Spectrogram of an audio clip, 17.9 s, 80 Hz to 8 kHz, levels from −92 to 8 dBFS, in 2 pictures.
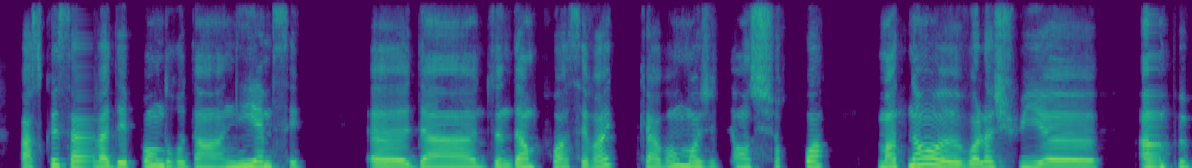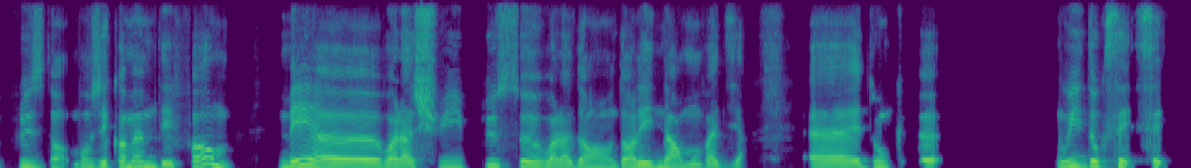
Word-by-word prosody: parce 185 -1 -2
que 260 - +1
ça 225 -4 0
va 200 -1 +2
dépendre 200 +2 +1
d'un 190 0 -2
IMC. 220 -4 +1 0.5
Heu, 170 -2 +4
d'un 180 0 +1
d 175 +1 -3
d'un 195 +1 +4
poids. 195 +2 -3
C'est 195 +1 -4
vrai 255 +8 0 0.2
qu'avant, 210 +3 -1
moi, 240 -1 +3
j'étais 190 0 -12
en 205 -1 -1
surpoids. 235 +6 -3 0.4
Maintenant, 260 +10 +4
heu, 220 -3 +5
voilà 190 +3 +2
je 220 - -6
suis, 205 -4 -3
heu, 175 -1 +4 0.3
un 205 0 +2
peu 220 +2 -7
plus 220 -1 -5
dans 190 -2 -6
bon, 175 - -5
j'ai 185 +2 -1
quand 205 +2 -1
même 215 0 +1
des 180 -2 +1
formes, 220 - 0 0.4
mais 230 +9 +4
heu, 185 -4 +4
voilà 175 -3 +1
je 160 - -4
suis 195 0 -6
plus, 245 0 -5
heu, 220 -2 +3
voilà 180 -4 -1
dans 175 +1 -3
dans 180 +2 0
les 190 0 +3
normes, 175 -4 -1
on 155 - -4
va 155 -1 -2
dire. 150 - -11 0.5
Heu, 160 -1 +2
donc 195 +3 -5 0.2
heu - - +4 0.9
oui 230 +2 +1
donc 225 0 +3
c'est 240 0 0
c'est 225 0 -3
195 Hz, 190 wpm, -22 LUFS, 180-220 Hz, 0.9 s, heu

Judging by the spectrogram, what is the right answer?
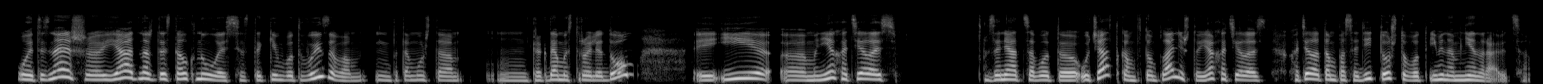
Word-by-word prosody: Ой, 230 -3 +2
ты 225 - -4
знаешь, 285 +1 +2
э, 215 -1 0
я 255 +8 +3
однажды 260 -4 +2
столкнулась 235 -7 0
с 185 - -9
таким 195 +3 -3
вот 195 -1 -4
вызовом, 200 - +1
м, 195 -2 -7
потому 200 +2 -7
что, 185 0 -7 0.4
м, 175 -1 -7
когда 190 +4 -1
мы 210 -1 0
строили 195 -1 -2
дом, 265 - +2 0.6
и 195 0 0
и, 270 0 +4
э, 200 -1 -3
мне 210 +10 +2
хотелось 245 -3 +1 0.9
заняться 215 0 +1
вот, 195 -1 -1
э, 185 0 +5
участком 235 - 0
в - - -22
том 210 -2 -3
плане, 290 - +1
что 195 - -9
я 210 +8 0
хотела 225 -6 -1
с 180 0 -15 0.2
хотела 240 +3 +2
там 220 -1 -1
посадить 205 +6 -1
то, 255 +1 +5
что 260 -4 -3
вот 185 -1 -2
именно 215 -2 +2
мне 200 +1 +3
нравится. 175 -5 -7
215 Hz, 170 wpm, -22 LUFS, 195-250 Hz, 0.9 s, э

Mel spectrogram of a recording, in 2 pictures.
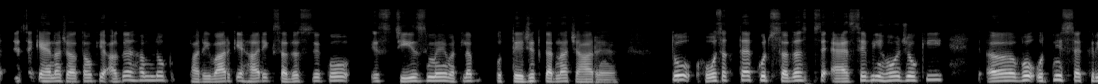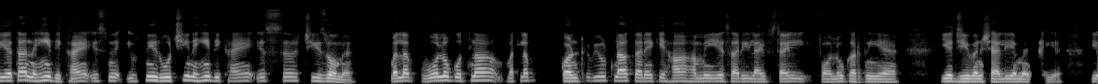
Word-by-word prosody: जैसे 150 - -9
कहना 155 0 +1
चाहता 145 -1 -1
हूँ 155 - -3
कि - - -1
अगर 195 +10 -1
हम 190 0 -1
लोग 195 -1 -4 0.2
परिवार 130 +2 0
के 170 - -1
हर 140 +3 0
एक 160 - -10
सदस्य 145 +4 -2
को 175 +3 0 0.3
इस 150 +1 -8
चीज़ 155 +3 0
में 175 0 +4
मतलब 165 +3 -3 0.2
उत्तेजित 145 +2 0
करना 140 +2 +2
चाह 120 -5 -2
रहे 110 -2 -4
हैं, 105 0 -8 0.6
तो 420 0 +5
हो 155 +3 +3
सकता 195 +2 -1
है - - +5
कुछ 195 - +3
सदस्य 180 +3 0
ऐसे 135 +6 0
भी 190 +1 +1
हों 185 +2 +2
जो 190 -1 +5
कि 215 +3 -5 0.5
अ, - - +1
वो 170 +4 +5
उतनी 205 +5 +1
सक्रियता 170 0 +2
नहीं 180 +1 +4
दिखाएँ 145 +1 -1
इसमें, 160 +3 -5
उतनी 185 +6 +3
रुचि 170 +3 +3
नहीं 180 +1 +3
दिखाएँ 165 0 -4
इस 165 0 -9 0.3
चीज़ों 150 -3 +2
में, 110 -3 -2 0.4
मतलब 165 +3 +3
वो 155 +6 +2
लोग 185 -1 +4
उतना 185 +3 +2 0.2
मतलब 175 +4 -4 0.3
कॉन्ट्रिब्यूट 165 +5 +1
ना 170 0 +7
करें 155 -2 -1
कि 155 - -4
हाँ, 145 0 -1
हमें 140 +1 -1
ये 145 +1 0
सारी 140 0 -1
लाइफ़स्टाइल 135 +1 -2 0.2
फॉलो 130 +2 -1
करनी 130 -1 -2
है, 125 -1 0 0.4
ये 145 +1 +4
जीवन 135 0 +4
शैली 130 0 +1
है 130 - +3
मेरी 120 -3 -4
155 Hz, 190 wpm, -24 LUFS, 140-175 Hz, 0.6 s, ना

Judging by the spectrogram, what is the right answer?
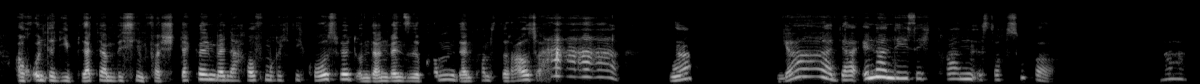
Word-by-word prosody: auch 175 -1 -3
unter 195 -2 +2
die 170 0 -8
Blätter 165 +3 0
'n 175 -1 -1
bisschen 175 0 -5
verstecken, 190 +9 0
wenn 195 0 +4
der 180 -1 -7
Haufen 195 +2 -2
richtig 200 +1 -15
groß 230 +5 +3
wird, 235 0 +6
und 150 - -5
dann, 155 +3 +2
wenn 170 +1 +3
sie 160 -1 -2
kommen, 215 +7 -7
dann 150 -2 -2
kommst 190 +1 -15
du - - -1
raus: 205 +7 0
„Ah.” 335 -5 -2 0.5
Ja. 195 +8 0 0.9
Ja, 360 -6 -3
da 210 -1 -2
erinnern 315 +6 +7
die 285 -1 0
sich 265 -1 -12
dran, 255 0 -6
ist 220 -1 -15
doch 220 0 -14
super. 310 +7 -12 1.1
Ja. 250 +1 -16
210 Hz, 170 wpm, -25 LUFS, 175-255 Hz, 1.1 s, erinnern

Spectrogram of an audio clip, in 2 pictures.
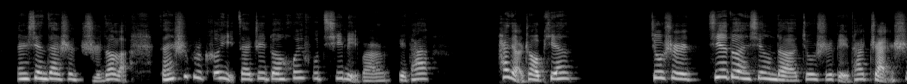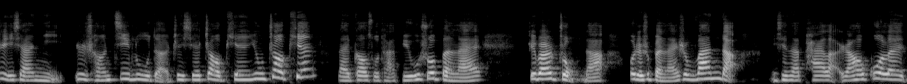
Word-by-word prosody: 但 255 0 +3
是 255 - -1
现 280 -3 +5
在 260 -1 +3
是 240 0 -2
直 180 -8 -8
的 240 +5 +1
了， 205 - -2 0.3
咱 230 +4 +3
是 370 +6 -2
不 350 - -4
是 300 - -1
可 280 +2 -1
以 270 -4 -1
在 245 -1 +1
这 275 +3 -3
段 250 0 +2
恢 295 +4 -2
复 280 -2 -8
期 275 +2 -4
里 225 - -1
边 170 -1 -6
儿， 175 +3 -8
给 200 - 0
他 250 +5 -2 0.7
拍 345 - +3
点 - - +3
儿 - - -4
照 225 -4 +5
片， 270 +6 0 0.7
就 305 -1 +1
是 250 -6 +1
阶 340 +1 +3
段 310 -6 +3
性 260 -1 +1
地 195 -5 +2
就 240 +3 0
是 225 0 -2
给 - - -2
他 240 +2 -2
展 240 +1 +1
示 265 -1 -2
一 205 - 0
下 195 -3 -2
你 185 -2 -5
日 240 -1 -3
常 195 -1 -3
记 250 +3 -2
录 225 -2 0
的 - - -4
这 220 - -2
些 210 0 -1
照 220 -1 +2
片。 215 +2 -1
用 255 +1 +1
照 310 +3 +4
片 360 +4 -1 0.2
来 180 -2 -2
告 195 +3 +1
诉 180 -2 -6
他。 170 -1 -9
比 190 +2 -4
如 200 +3 +3
说 275 +4 +3
本 200 -7 +1
来 170 +5 -1 0.4
这 255 - +1
边 250 0 +8
儿 255 - 0
肿 220 -2 +2
的， 170 +2 -1 0.2
或 245 - +4
者 210 - +6
是 230 - -2
本 195 -5 +1
来 160 +3 -2
是 220 - 0
弯 260 +5 +4
的， 250 - +2 0.3
你 - - -12
现 200 +3 -1
在 190 - 0
拍 200 +1 -2
了， 200 - -2
然 190 +2 +1
后 225 - +3
过 265 +3 +2
了 240 -2 +5
235 Hz, 290 characters per minute, -22 LUFS, 200-260 Hz, 0.7 s, 边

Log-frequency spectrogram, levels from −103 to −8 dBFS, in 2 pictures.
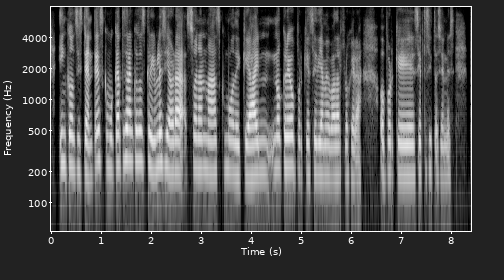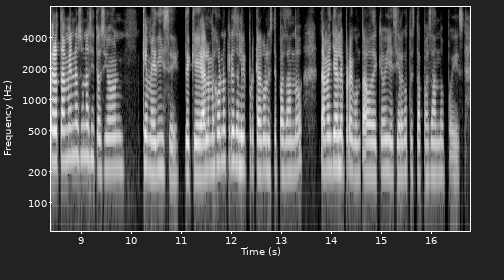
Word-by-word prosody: inconsistentes, 220 0 0
como 215 -2 -8
que 230 - +1
antes 245 +3 -1
eran 255 -1 +5
cosas 250 -2 -1
creíbles 230 +1 0
y 220 - 0
ahora 200 0 +5
suenan 215 -1 -2
más 195 0 +1
como 200 -2 -6
de 185 -1 -3
que: 180 +1 -2
"Ay, 185 +1 +7
no 205 +2 -6
creo 220 0 +3
porque 195 -1 -10
ese 190 +1 -6
día 190 -1 0
me 185 0 -4
va 175 0 0
a - - +1
dar 180 0 0
flojera" 180 -2 -7 0.3
o 195 - -2
porque 185 -1 -1
ciertas 195 +1 -7
situaciones. 185 - -11 0.3
Pero 250 0 +9
también 255 +2 +4
no 290 - +2
es 275 - -6
una 280 0 0
situación 215 -2 -3 0.3
que 225 - +4
me 200 -2 +1
dice, 205 -4 -7
de 195 -1 +1
que 190 -1 +4
a 190 - +9
lo 205 - +2
mejor 215 +3 0
no 255 0 -3
quiere 250 0 0
salir 220 -2 +2
porque 215 -2 0
algo 210 +1 0
le 210 - -3
esté 200 - -8
pasando. 200 +1 -3 0.3
También 215 +1 +2
ya 225 -1 +6
le 220 0 +3
he - - -20
preguntado 195 -1 0
de 190 0 0
que: 200 - -7
"Oye, 205 -1 -3
si 190 - -5
algo 195 +2 -4
te 195 - -13
está 190 -1 -6
pasando, 190 0 -7
pues, 95 - -13
205 Hz, 230 wpm, -23 LUFS, 190-220 Hz, 0.3 s, Pero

